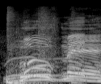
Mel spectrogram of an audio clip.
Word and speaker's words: MVMT: thank you Pete that's true thank you Pete movement hey what time is it mvmt time bab time baby it's pronounced look you guys you got no I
